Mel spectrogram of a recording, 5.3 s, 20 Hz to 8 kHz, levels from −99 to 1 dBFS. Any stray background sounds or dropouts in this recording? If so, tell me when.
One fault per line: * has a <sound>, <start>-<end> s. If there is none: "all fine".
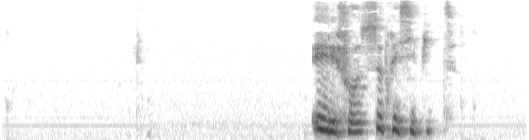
all fine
